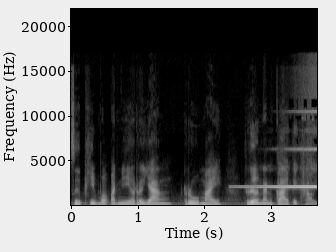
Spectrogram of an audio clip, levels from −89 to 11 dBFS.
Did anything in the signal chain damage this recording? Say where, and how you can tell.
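Yes, at two stages.

From 0.47 to 0.61 s the sound stops moving forward and is stretched into a decaying buzz for about 120 ms. Afterwards the speech picks up exactly where it left off, nothing skipped, just running about 120 ms later. That points to a call audio freeze, likely from packets stalling on the network until the jitter buffer emptied. A packet-loss dropout would instead lose material and jump ahead, and nothing here is lost.

From 2.36 s to the end, a single tone at 2.1 kHz swells steadily over roughly a second and a half until it sits about 10 dB above the speech. This is a loudspeaker feedback squeal in the acoustic path: the microphone is hearing its own loudspeaker, and at 2.1 kHz the loop gain passed one, so that frequency feeds on itself. Steady interference such as mains hum or a converter whine would hold a constant level rather than build.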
